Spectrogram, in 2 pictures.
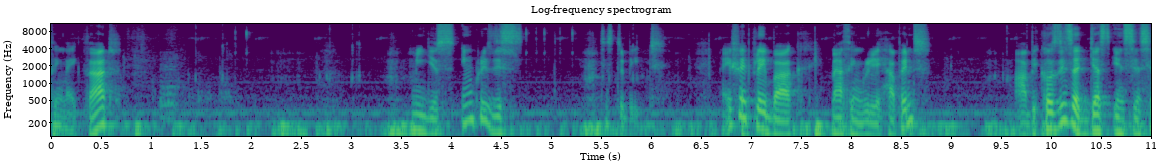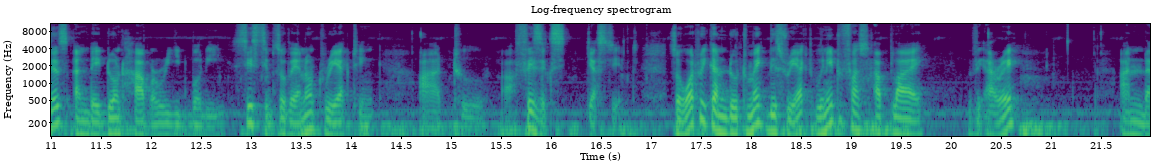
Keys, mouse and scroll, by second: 0.0 `, 0.8 `, 1.8 click, 2.3 `, 4.5 click, 4.7 click, 5.1 click, 6.6-6.9 scroll down 3, 6.9 space, 7.6 Escape, 8.7 `, 9.1 scroll up 3, 10.9 `, 12.2 `, 13.5 `, 14.1 `, 14.6 click, 15.0 `, 16.4 click, 17.2 `, 20.2 click, 21.4 click.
